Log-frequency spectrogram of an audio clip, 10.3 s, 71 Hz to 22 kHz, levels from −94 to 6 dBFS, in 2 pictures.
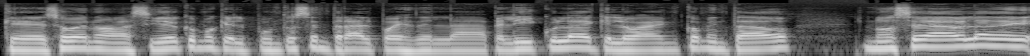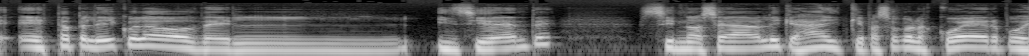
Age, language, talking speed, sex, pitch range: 20-39, Spanish, 220 wpm, male, 145-175 Hz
